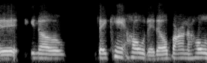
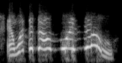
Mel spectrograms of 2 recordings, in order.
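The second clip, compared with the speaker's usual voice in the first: much higher, louder rhetorical question; incredulous; 4 dB louder, faster than usual. Real, not acted. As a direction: ask it with disbelief.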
